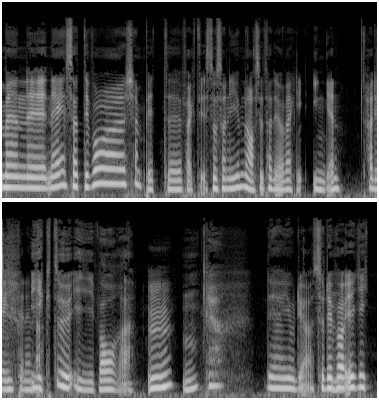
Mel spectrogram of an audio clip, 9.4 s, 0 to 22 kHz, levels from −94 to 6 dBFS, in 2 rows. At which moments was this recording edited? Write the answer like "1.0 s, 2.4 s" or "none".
none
